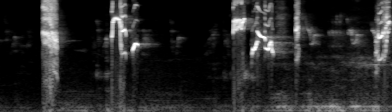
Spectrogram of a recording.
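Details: White-rumped shama, a kept bird, singing to provoke aggression and breeding urge in other shamas: a harsh high note, then looping whistled slurs and a fast twisting phrase, with faint low hum behind.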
